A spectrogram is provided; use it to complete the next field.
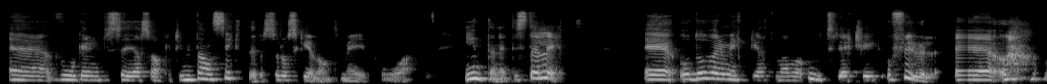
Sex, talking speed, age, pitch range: female, 180 wpm, 20-39, 205-260 Hz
